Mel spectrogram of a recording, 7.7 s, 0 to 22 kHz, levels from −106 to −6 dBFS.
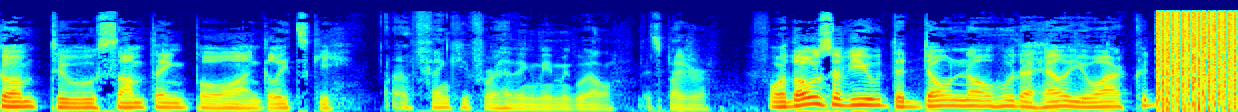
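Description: Speech, cut short by a compressed stream played as audio. At 7.23 s, right after "know who the hell", the speech gives way to loud, chattering static that runs to the end. The static comes in bursts about 31 times a second, each about 13 ms of noise followed by silence. That pattern fits an undecoded AC-3 (Dolby Digital) stream, likely at 640 kbps, whose data frames are being played directly as samples instead of being decoded.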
